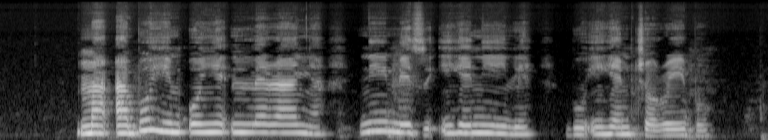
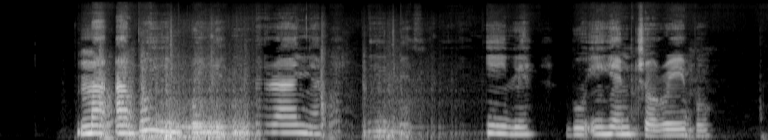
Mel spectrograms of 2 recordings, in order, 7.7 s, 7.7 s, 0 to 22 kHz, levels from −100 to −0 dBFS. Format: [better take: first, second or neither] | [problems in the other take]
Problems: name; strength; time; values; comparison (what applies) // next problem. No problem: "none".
first | noise reduction (neural mask model RNNoise)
